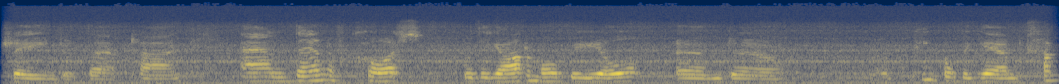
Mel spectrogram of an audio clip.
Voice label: Oral history with 85 year old white female Concord Massachusetts; american english dialect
